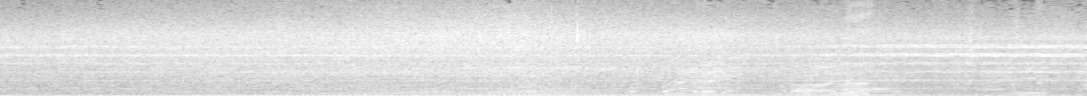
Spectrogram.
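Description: A low, steady engine rumble, like a distant motor vehicle, swelling about two to three seconds in, with a few short high gliding calls between about four and seven seconds in.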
